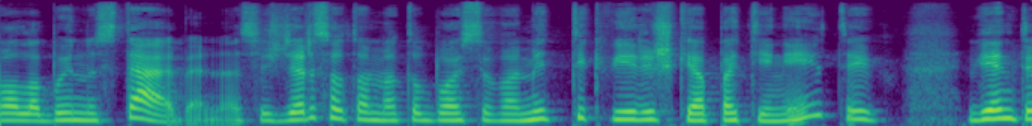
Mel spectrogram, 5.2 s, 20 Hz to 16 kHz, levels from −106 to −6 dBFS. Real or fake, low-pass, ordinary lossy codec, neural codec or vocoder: fake; 14.4 kHz; MP3, 96 kbps; codec, 44.1 kHz, 7.8 kbps, Pupu-Codec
